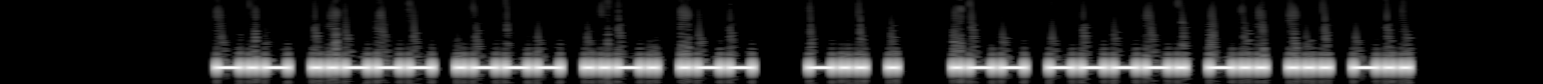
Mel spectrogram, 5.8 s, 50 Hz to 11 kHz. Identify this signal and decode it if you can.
Morse code, heard as a keyed tone, about 40 wpm, 700 Hz. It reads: K2JFW DE W9DSD
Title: USA Callsign DE Callsign - 5 Characters - 40wpm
